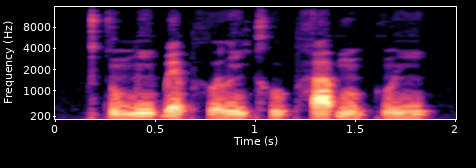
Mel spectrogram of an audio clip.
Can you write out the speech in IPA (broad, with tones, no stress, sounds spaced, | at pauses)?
t ũ˨ m ĩ˦ ɓ ɛ˨ pʰ ʊ˨ l ĩ˦ kʰ u˨ pʰ a˦ ɓ ũ˨ kʷ ĩ˨˦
